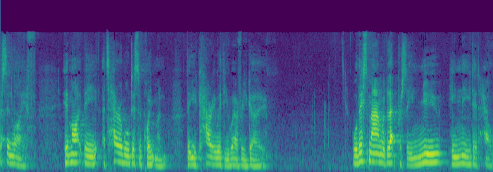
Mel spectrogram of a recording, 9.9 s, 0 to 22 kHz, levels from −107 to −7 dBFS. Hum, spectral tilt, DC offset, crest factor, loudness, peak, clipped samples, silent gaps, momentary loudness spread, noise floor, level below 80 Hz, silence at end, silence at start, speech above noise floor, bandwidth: none; -6.5 dB/octave; under 0.1%; 22 dB; -26 LUFS; -6 dBFS; under 0.1%; none; 13 LU; -63 dBFS; -62 dBFS; 0 s; 0 s; 37 dB; 11.5 kHz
